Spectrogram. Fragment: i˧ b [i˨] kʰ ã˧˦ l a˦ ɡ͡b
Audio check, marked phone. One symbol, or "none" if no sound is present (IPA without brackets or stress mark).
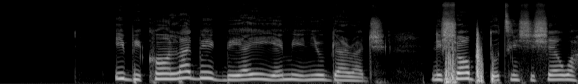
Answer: i˨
